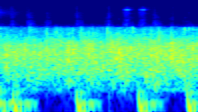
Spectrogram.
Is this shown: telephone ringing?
no

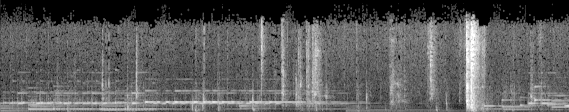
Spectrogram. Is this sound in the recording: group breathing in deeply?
no

